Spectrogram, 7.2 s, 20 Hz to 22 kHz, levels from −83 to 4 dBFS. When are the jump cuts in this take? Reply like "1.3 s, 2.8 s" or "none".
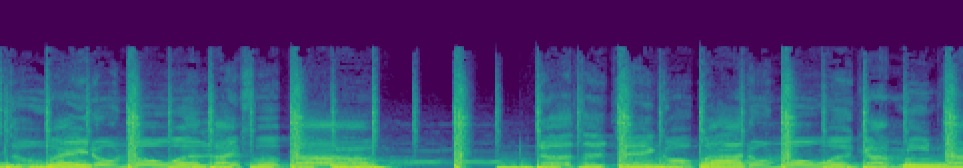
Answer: none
